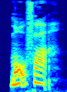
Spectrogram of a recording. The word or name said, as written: morfar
